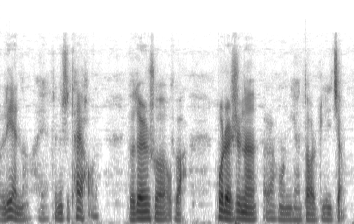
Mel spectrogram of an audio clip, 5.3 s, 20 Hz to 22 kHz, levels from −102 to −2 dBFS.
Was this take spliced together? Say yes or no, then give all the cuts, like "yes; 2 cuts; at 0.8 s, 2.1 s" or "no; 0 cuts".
yes; 2 cuts; at 2.5 s, 4.0 s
